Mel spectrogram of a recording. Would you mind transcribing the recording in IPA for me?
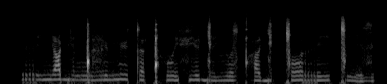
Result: r i̤ ɲ ɑ bʲ ɑ ŋ͡ǃ æ̤ y̯ m y t œ ǃʰ u i̯ fʲ ø ɟ æ̤ ʎ u z qʰ o ɟ i ǀ o r i ǀ i z

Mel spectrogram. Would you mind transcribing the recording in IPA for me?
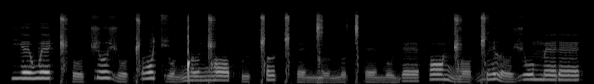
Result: j ɛ˥ w ɛ˥ ǁʰ o˩ t͡ʃ ɤ˥ ʒ o˩ ɡ͡ǁ ɔ˥ t͡ɕ o˩ ŋ͡ǃ ɤ˥ ŋ͡ǁ ɔ˥ f ɯ˩ ǁ ɤ˥ ǁʰ ɛ˩ ŋ͡ǀ ɤ˩ ŋ ɤ˩ ǀʰ ɛ˩ m o˩ j ɛ˥ | ɔ˥ ŋ͡ǁ ɔ˩ ɡ͡ǁ ɛ˥ l ɤ˩ ʒ o˥ m ɛ˥ ɾ ɛ˥

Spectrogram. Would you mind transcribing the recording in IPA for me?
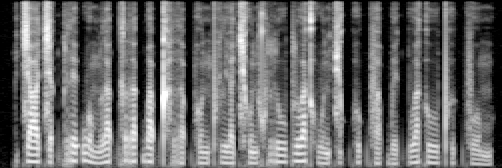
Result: t͡ɕ aː˦˥ t͡ɕ a˨˩ k̚ p r e˥˩ ʔ w o˩˦ m l a˦˥ t̚ k r a˥˩ k̚ w a˦˥ p̚ kʰ r a˨˩ p̚ h o˩˦ n pʰ l i˩˦ a̯ t͡ɕʰ u˩˦ n kʰ r uː˦˥ p l u˥˩ a̯ kʰ w u˨˩ n t͡ɕ u˨˩ k̚ h u˥˩ k̚ f a˨˩ p̚ w e˨˩ k̚ p u˥˩ a̯ k uː˧ pʰ ɯ˨˩ k̚ f o˨˩ m

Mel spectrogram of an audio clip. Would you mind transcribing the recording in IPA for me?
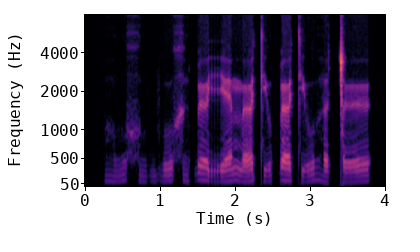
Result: ɦ o̤˩˥ x o̤˩ bʱ u˩˥ x ə̤˧ ɓ ø˥˩ rʲ ɛ˩˥ m œ˩˥ tʲ u˩˥ ɓ œ˧ tʲ u˩˥ ɦ ə˩˥ ǀ ø˩˥

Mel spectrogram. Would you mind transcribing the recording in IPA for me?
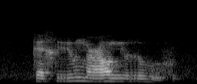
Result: k ɛ x rʲ u n ʕ ɔ mʲ u r uː x

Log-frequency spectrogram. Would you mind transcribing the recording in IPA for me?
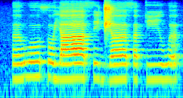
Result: ə w o θ o j aː θ i d͡ʒ ɐː θ ɐ k iː w ə

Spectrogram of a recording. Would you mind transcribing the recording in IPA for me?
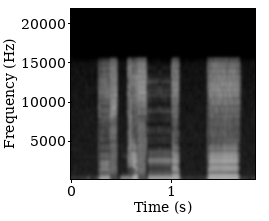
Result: p ʉ f bʲ ɛ f nː ɛ pː ɛ

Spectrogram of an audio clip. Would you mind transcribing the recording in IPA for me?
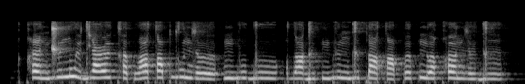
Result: qʰ i˨˩ n d͡ʒ ʉ˧˥ n w ʉ˨˩ d i˦˨ ʕ ʉ˧˥ kʰ ɐ˨˩ p w o˦˨ tˤ o˧˥ p d u˦˨ n z ɵ˨˩ | m b u˦˨ ɡ u˦˨ | dˤ ʉ˨˩ ɡ ʉ˨˩ p m b ʉ˦˨ ŋ ɡ ɨ˦˨ p ɾ o˨˩ tˤ ɐ˨˩ p ɵ˧˥ p n u˨˩ qʰ u˦˨ n z ʉ˨˩ ɡ ɨ˨˩

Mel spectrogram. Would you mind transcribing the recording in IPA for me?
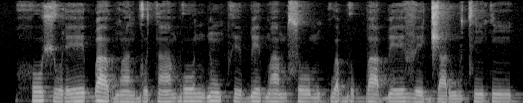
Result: h o˦ ʃ ʊ˨ ɾ eː˦ ɓ a˦˨ ɡʷ ã˨ ɡ ʊ˨˦ t ã˨˦ b oː˦ n ɗ ũ˦ pʰ ɪ˨ ɓ e˦ b ã˦ m s oː˦ m kʷ a˦ b ʊ˦ b a˦˨ ɓ eː˦ v e˨ d͡ʒ a˨ ɾ uː˨ t͡s ĩ˦ t ĩ˦

